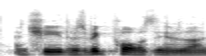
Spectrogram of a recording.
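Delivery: normal talking voice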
